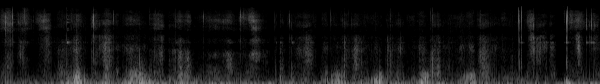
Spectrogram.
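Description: Long nails rapidly tap and scratch the sides of a large, hollow, clear textured glass wine bottle near its label; the bottle stands upright and appears empty. The result is a dense, continuous run of soft, low hollow knocks mixed with bright, crisp scratchy clicks, each dying away almost at once.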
